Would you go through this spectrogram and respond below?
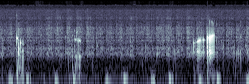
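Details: Faint gurgles and low rumbles over quiet room noise: ordinary stomach growling recorded while bloated, lying on the stomach.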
